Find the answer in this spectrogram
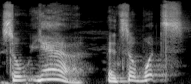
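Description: A man's voice: high voice, takes it slowly, slightly rough. A man hosting a casual group chat, joking and steering the talk. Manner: lively, joking, leads the talk. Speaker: podcast host.

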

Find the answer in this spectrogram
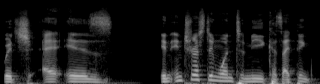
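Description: A man co-hosting a casual film discussion podcast, speaking with a pronounced stutter that repeats sounds and syllables in a halting delivery. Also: mid-range voice, very animated. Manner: halting, hesitant delivery with frequent restarts. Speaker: podcast co-host.

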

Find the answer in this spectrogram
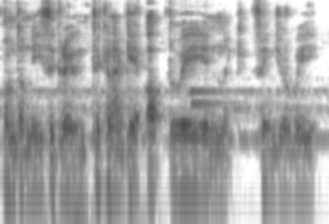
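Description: A man's voice: low-pitched, completely flat delivery, fairly quick. A man co-hosting a podcast, chatting casually about a game in loose, hedging phrases. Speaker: podcast co-host. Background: background music.

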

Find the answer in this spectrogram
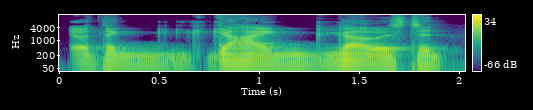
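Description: A man co-hosting a film podcast in casual conversation, halting and often stammering over repeated words. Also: on the low side, little pitch movement. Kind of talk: casual movie discussion.

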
